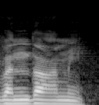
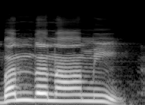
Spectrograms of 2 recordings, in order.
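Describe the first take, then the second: First: The word is said with three syllables. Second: The word is said with four syllables. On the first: This is how the listeners themselves say it. "माताजी बंदामी तो तुम बोलते हो" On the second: This is how a Bundelkhandi speaker says it. "Bundelkhandi कोई बोले ना"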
